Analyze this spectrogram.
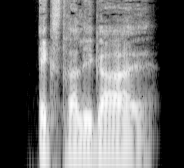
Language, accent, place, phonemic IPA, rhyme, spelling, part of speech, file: German, Germany, Berlin, /ɛkstʁaleˈɡaːl/, -aːl, extralegal, adjective, De-extralegal.ogg
- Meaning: extralegal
